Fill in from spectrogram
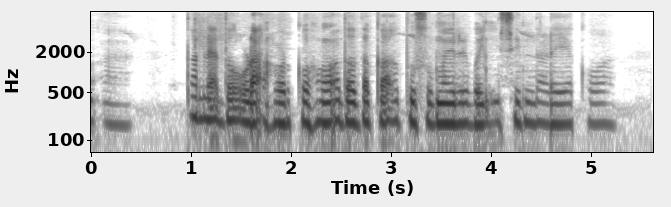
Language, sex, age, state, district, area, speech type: Santali, female, 45-60, West Bengal, Bankura, rural, spontaneous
